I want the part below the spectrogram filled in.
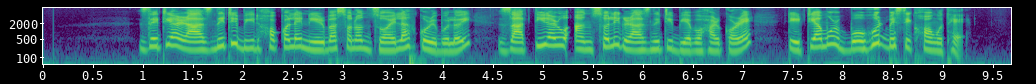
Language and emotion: Assamese, angry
